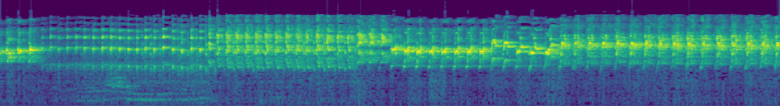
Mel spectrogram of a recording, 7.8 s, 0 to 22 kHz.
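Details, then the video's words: Ngekek chatter from a lovebird, an extended run of rapid scratchy high notes, nearly four per second, growing slightly louder and denser as it goes on. "lovebird paud ngekek panjang hampir 1 menit"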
